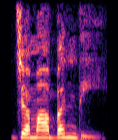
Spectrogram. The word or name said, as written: जमा-बंदी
